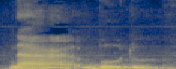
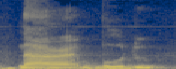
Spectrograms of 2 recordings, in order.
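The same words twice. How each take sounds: No difference in how they are said.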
